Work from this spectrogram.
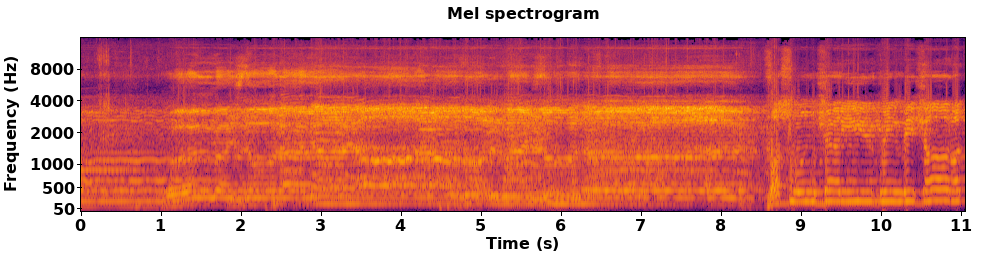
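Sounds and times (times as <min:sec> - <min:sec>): voices chanting over drone: 0:00.0 - 0:10.6.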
